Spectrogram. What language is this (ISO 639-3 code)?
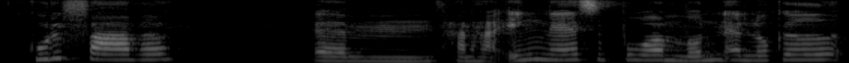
dan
